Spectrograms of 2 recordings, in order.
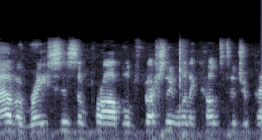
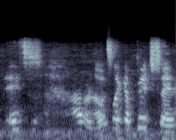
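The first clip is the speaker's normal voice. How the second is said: ordinary delivery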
